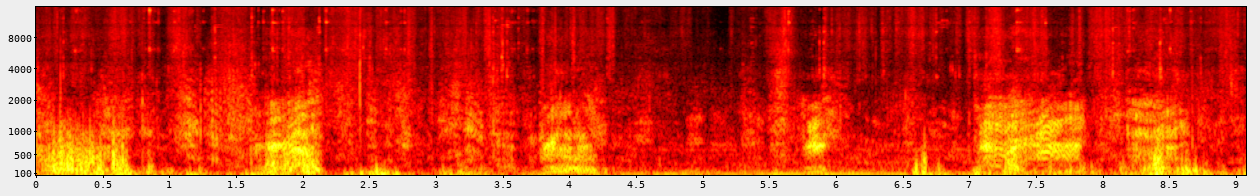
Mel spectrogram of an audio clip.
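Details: German Shepherd named Odin and Labrador named Remington in a play fight by a garden; rough low growling and snarling bursts with short barks, coming in waves of about a second with brief lulls between.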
